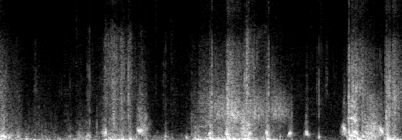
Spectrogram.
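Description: A whip lashes and cracks through the air.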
